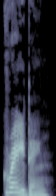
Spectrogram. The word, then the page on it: grading: American English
